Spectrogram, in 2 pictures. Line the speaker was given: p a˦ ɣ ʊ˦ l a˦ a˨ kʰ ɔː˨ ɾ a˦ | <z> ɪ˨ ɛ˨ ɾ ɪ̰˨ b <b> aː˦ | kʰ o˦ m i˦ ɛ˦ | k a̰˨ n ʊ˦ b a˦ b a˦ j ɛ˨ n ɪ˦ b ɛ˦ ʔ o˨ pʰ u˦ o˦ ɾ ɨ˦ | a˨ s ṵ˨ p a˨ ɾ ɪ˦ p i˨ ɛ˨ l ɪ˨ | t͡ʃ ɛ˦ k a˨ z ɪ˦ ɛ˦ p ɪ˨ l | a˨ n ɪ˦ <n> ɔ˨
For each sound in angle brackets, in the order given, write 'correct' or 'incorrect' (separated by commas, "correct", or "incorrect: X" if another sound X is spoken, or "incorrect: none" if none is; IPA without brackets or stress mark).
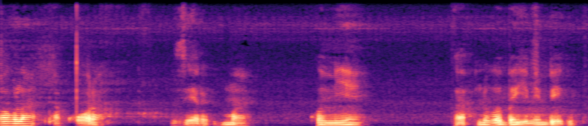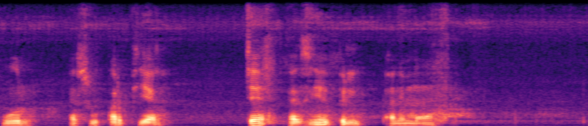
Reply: correct, incorrect: m, incorrect: m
